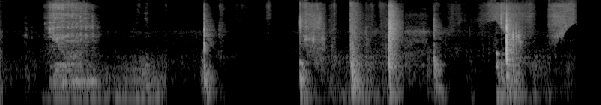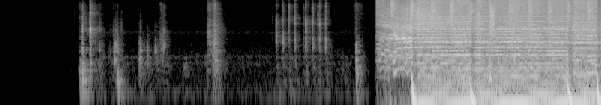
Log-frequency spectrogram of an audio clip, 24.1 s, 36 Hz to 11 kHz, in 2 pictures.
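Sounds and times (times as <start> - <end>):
music: 19.6 - 24.0.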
